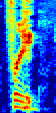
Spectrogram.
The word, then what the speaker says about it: Fried: I always pronounce his name properly. Like Fried.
